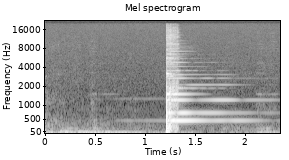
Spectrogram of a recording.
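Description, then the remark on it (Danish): A single bright clink of glasses of white wine touching in a toast, followed by a clear ringing tone that slowly fades. It is fairly loud, with no talking. “Skål.”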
